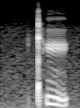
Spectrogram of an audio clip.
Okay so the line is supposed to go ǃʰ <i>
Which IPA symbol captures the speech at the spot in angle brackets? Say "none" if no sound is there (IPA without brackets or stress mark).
y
